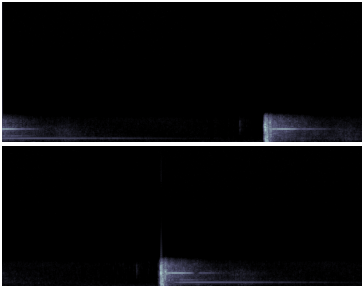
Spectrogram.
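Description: A handgun fires single loud shots that ring out and echo through the woods.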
